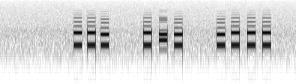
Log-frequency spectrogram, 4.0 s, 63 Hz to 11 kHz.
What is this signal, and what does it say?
DTMF, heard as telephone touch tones, dialled by hand, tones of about 110 ms. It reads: 332 302 2333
